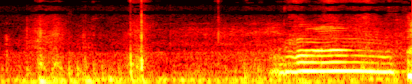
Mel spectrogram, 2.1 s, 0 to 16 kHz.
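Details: F2 Savannah cat indoors welcoming its owner home from work; a single clear, steady harmonic meow of about half a second near the end, after quiet rustling and faint purring.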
